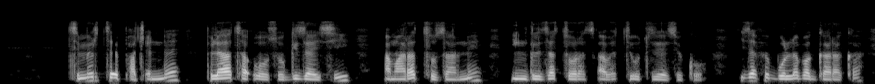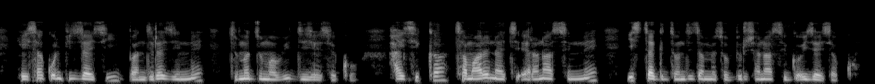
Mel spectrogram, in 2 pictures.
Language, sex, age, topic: Gamo, male, 25-35, government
